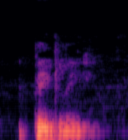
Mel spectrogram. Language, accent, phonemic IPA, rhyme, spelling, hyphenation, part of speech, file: English, Southern England, /ˈbɪɡ.li/, -ɪɡli, bigly, big‧ly, adverb / adjective, LL-Q1860 (eng)-bigly.wav
- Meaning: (adverb) 1. In a big way, greatly; to a great extent, on a large scale 2. Strongly, with great force 3. In a blustering or boastful manner; haughtily, pompously; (adjective) Big league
